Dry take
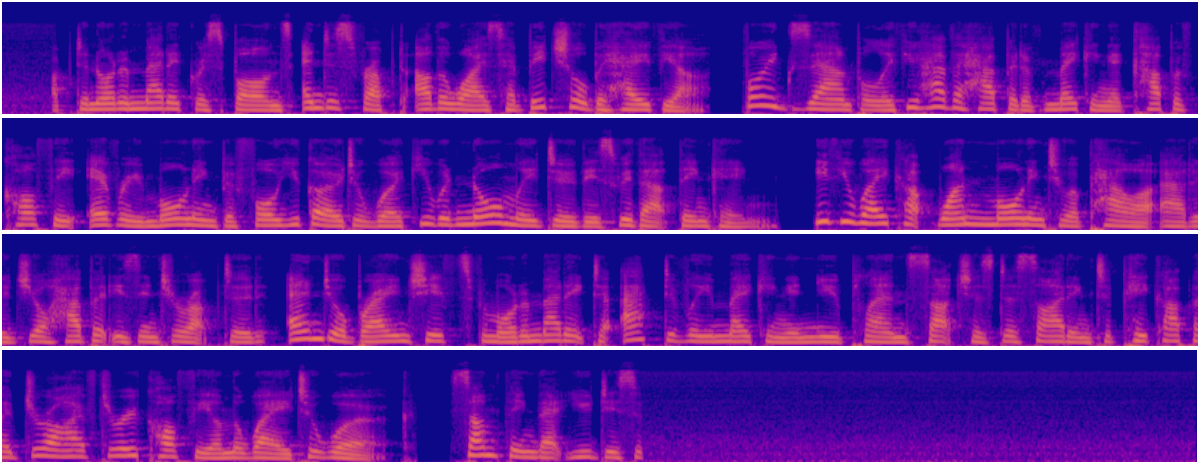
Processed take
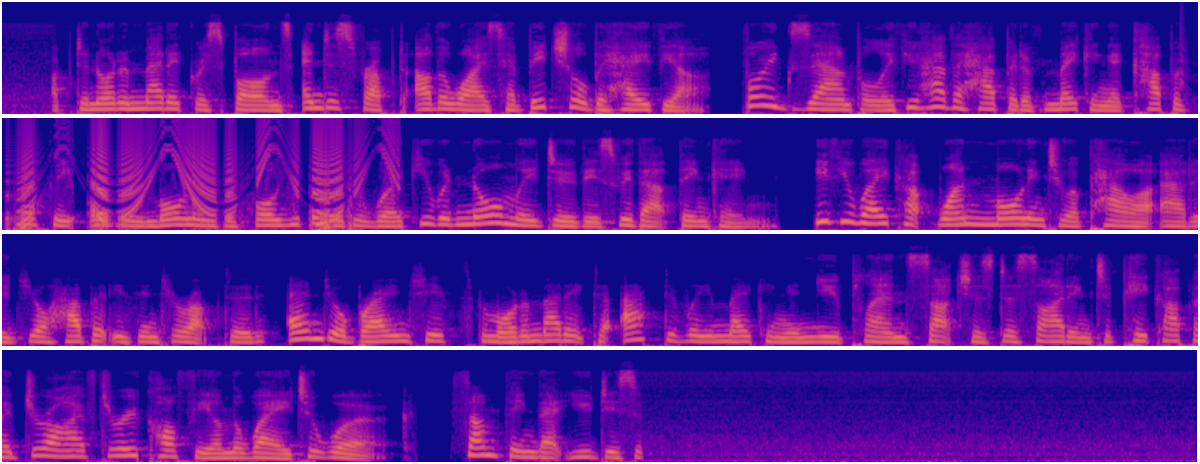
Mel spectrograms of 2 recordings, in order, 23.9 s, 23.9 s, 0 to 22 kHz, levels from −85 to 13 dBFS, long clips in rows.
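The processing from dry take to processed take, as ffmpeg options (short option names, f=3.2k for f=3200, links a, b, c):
-filter_complex "[0:a]asettb=1/sr,asplit=3[a][b][c];[a]atrim=end=5.904[d];[b]atrim=start=5.9:end=7.98,asetpts=PTS-STARTPTS,afade=t=in:d=0.004:c=qsin,afade=t=out:st=2.076:d=0.004:c=qsin,acrusher=samples=29:mix=1:aa=0.000001:lfo=1:lforange=46.4:lforate=1.9[e];[c]atrim=start=7.976[f];[d][e]acrossfade=d=0.004:c1=hsin:c2=qsin[g];[g][f]acrossfade=d=0.004:c1=qsin:c2=hsin,asplit=3[h][i][j];[h]afade=t=out:st=12:d=0.02[k];[i]lowpass=f=1.2k:t=q:w=1.5,afade=t=in:st=12:d=0.02,afade=t=out:st=15.98:d=0.02[l];[j]afade=t=in:st=15.98:d=0.02[m];[k][l][m]amix=inputs=3:normalize=0,asettb=1/sr,asplit=3[n][o][p];[n]atrim=end=19.514[q];[o]atrim=start=19.51:end=20.46,asetpts=PTS-STARTPTS,afade=t=in:d=0.004:c=qsin,afade=t=out:st=0.946:d=0.004:c=qsin,highpass=150,lowpass=3.8k[r];[p]atrim=start=20.456[s];[q][r]acrossfade=d=0.004:c1=hsin:c2=qsin[t];[t][s]acrossfade=d=0.004:c1=qsin:c2=hsin"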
